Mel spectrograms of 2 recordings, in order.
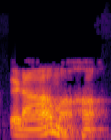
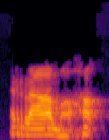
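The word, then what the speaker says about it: রামঃ: বিসর্গ আছে তার মানে বিসর্গের আগে যেই বর্ণ আছে সেই বর্ণের মত হকারের উচ্চারণ হবে তাহলে রাম আর এখানে আছে আহা হ লিখলাম পাশে একটা হ লিখলাম যোগ করে দেন কি হয়ে যাবে রামাহা এটা হচ্ছে উচ্চারণ হয়ে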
